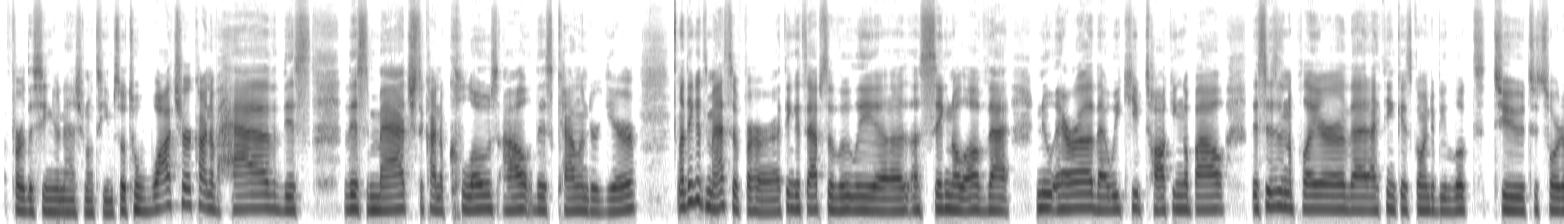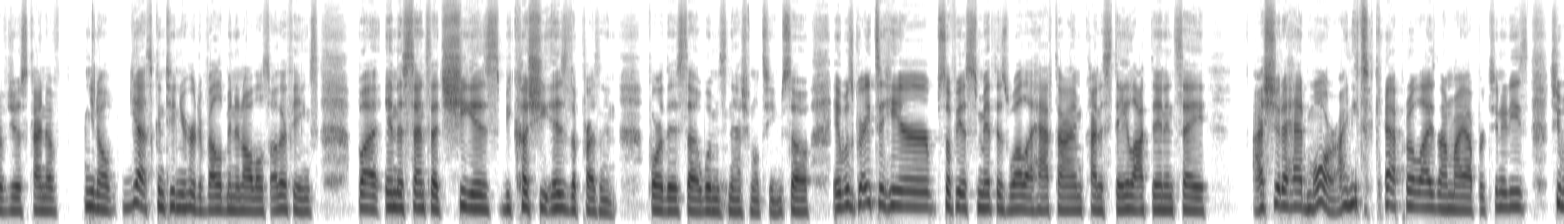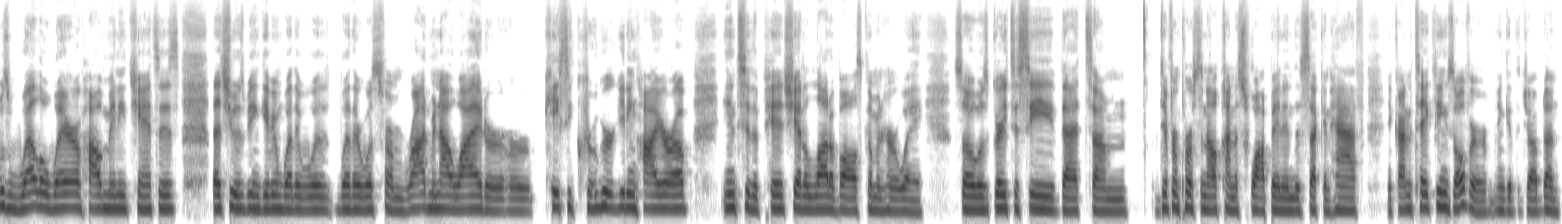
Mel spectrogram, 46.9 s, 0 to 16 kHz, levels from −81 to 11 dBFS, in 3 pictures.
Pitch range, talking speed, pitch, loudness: 170-195 Hz, 250 wpm, 180 Hz, -19 LUFS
